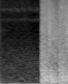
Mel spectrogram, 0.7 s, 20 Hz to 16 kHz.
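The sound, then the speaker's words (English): Gunfire from an AK-47 rifle breaks in abruptly after a brief near-silence, as a loud, harsh blast that stays loud until the end. “This is an enemy AK-47 being fired at a white British soldier.”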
